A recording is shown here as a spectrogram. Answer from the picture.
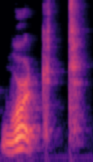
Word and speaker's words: worked: Vai ficar worked. Perceba o som do K primeiro, work. E aí só coloque o som do T, worked. Worked.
